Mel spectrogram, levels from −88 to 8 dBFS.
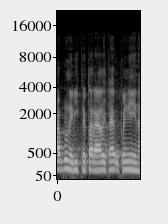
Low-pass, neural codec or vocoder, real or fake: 14.4 kHz; codec, 44.1 kHz, 2.6 kbps, SNAC; fake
